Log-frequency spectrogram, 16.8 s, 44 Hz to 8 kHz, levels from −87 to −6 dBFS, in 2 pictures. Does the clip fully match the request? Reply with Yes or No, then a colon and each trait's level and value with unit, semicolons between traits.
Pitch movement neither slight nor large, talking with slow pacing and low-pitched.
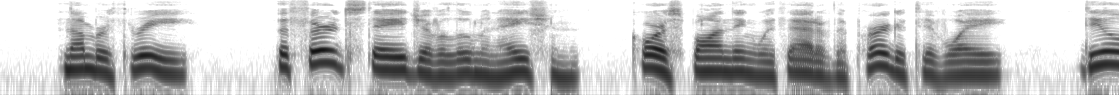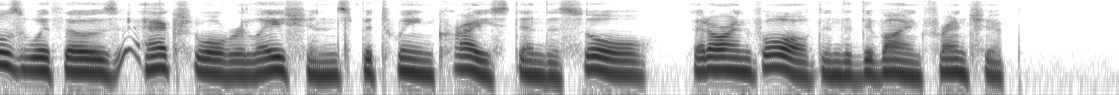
No: average, 4.3 semitones; slow, 105 wpm; medium, 155 Hz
